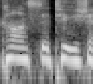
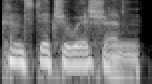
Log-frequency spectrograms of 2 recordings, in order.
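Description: First: The word is said with its standard syllables. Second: The word is said with an extra vowel sound. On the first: The speaker calls it right. "I once mispronounced Constitution" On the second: The speaker calls it wrong. "and said constituition"

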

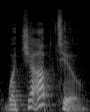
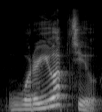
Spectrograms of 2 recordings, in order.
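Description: First: The word 'are' is dropped from the phrase. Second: The word 'are' is heard in the phrase. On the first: "some people say this as" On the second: "listen for"

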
